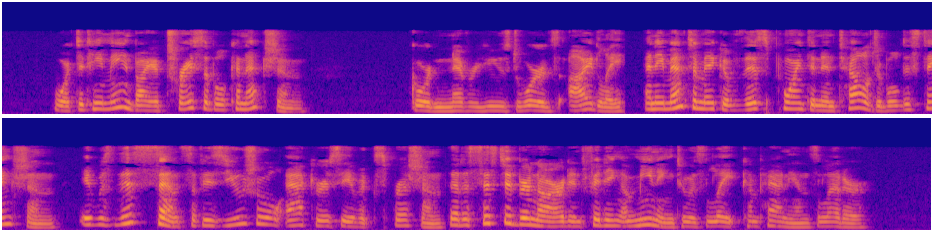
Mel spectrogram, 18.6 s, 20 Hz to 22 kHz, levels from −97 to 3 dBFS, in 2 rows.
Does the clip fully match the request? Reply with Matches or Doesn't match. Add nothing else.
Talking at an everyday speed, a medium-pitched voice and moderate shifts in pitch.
Doesn't match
